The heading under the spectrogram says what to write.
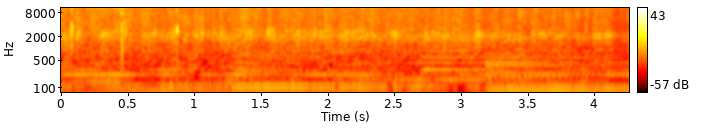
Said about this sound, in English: Give these folks a great big we love you clap offering.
